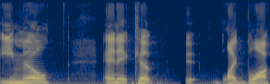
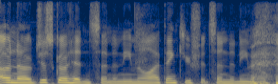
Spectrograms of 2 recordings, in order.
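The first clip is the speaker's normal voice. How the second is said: ordinary talk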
